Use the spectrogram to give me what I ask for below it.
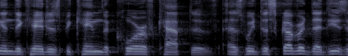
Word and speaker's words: CAPTIVE: Comparative Assessment and Performance Tool for Innovative Workplaces, pronounced CAPTIVE.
